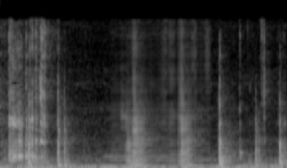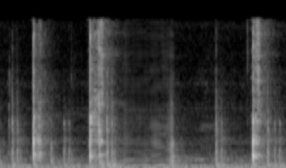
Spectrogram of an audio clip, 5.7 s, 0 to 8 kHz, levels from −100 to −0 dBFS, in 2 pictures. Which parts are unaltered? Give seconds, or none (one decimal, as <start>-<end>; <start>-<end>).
0.0-1.1; 2.1-4.1; 4.6-5.7

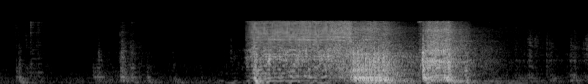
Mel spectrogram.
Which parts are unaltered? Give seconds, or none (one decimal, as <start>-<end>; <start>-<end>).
0.0-2.2; 3.3-5.9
